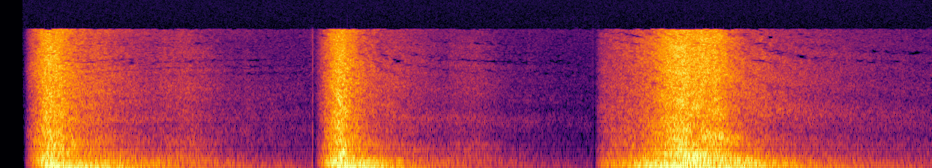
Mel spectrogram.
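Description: Three whoosh sound effects from a title-card intro, about two seconds apart. The first two hit suddenly and fade over a second or two; the third swells up more gradually before fading.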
